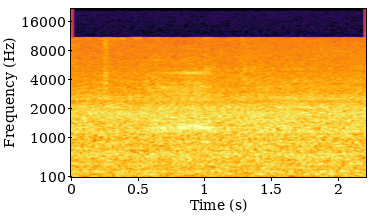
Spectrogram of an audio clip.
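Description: Steady, even background hiss of room noise, with no distinct event.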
